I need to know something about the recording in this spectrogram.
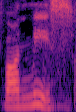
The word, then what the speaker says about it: von Mises: And okay, that's pronounced von Mises.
